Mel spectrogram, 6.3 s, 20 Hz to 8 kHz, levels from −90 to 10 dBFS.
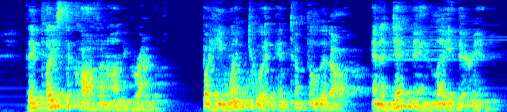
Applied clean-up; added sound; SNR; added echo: classical method WPE with log-MMSE.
